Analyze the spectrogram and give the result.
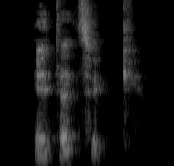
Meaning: state
- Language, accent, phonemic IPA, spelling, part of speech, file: French, Canada, /e.ta.tik/, étatique, adjective, LL-Q150 (fra)-étatique.wav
